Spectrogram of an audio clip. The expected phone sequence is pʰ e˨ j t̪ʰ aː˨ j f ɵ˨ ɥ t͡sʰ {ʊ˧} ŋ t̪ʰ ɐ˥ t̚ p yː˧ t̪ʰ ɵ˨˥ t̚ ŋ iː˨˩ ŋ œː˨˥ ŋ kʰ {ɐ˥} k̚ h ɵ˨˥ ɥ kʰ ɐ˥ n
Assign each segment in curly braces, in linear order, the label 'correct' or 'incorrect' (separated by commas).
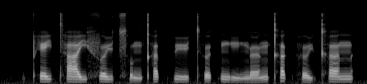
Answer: incorrect, correct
